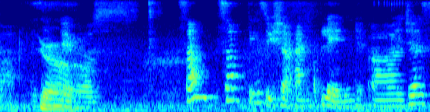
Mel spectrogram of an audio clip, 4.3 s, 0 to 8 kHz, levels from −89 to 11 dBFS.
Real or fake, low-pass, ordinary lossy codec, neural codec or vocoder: real; none; none; none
